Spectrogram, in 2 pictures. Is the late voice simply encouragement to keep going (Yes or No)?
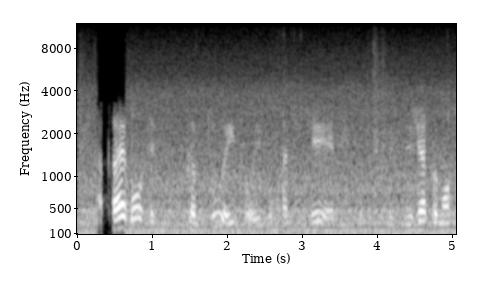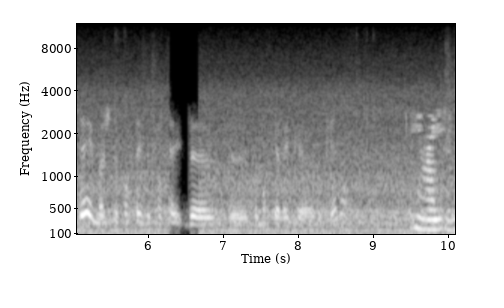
No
